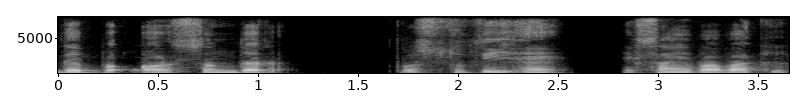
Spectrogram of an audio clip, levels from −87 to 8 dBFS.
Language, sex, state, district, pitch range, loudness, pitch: Hindi, male, Madhya Pradesh, Katni, 95-110 Hz, -20 LUFS, 100 Hz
